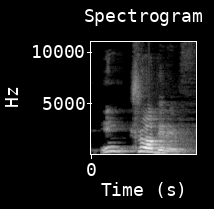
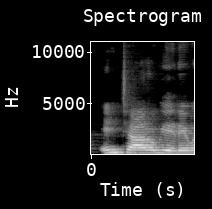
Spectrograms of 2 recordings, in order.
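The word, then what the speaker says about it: interrogative: इंट्रोगेटिव, कुछ लोग बोलते हैं इंटेरोगेटिव, इट इज the correct pronunciation of this word is इंट्रोगेटिव, यस.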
